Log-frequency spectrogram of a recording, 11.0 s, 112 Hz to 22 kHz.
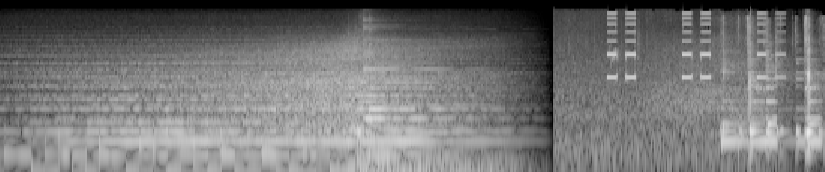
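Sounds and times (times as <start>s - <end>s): music jingle: 2.6s - 7.2s, 9.1s - 11.0s
alarm clock double beep: 8.1s - 8.5s, 9.1s - 10.5s.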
